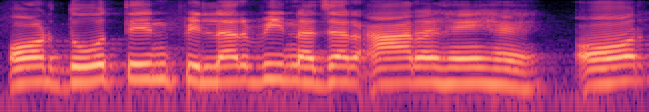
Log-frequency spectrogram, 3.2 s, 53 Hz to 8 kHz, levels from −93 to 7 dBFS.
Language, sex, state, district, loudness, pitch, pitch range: Hindi, male, Haryana, Jhajjar, -12 LUFS, 205 Hz, 195-215 Hz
